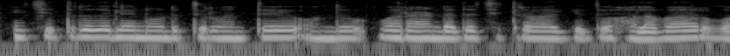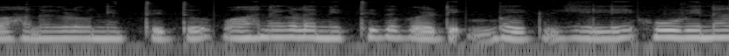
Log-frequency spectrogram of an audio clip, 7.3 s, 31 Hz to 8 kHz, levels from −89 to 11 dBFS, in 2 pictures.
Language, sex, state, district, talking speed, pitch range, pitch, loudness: Kannada, female, Karnataka, Dakshina Kannada, 100 wpm, 180-195 Hz, 185 Hz, -30 LUFS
